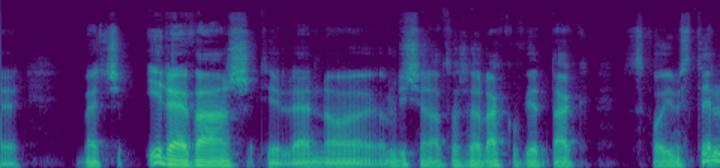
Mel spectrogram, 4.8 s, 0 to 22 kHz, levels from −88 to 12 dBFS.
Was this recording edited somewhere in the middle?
yes; 1 cut; at 1.7 s

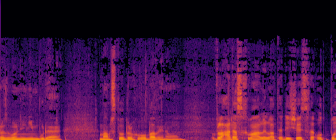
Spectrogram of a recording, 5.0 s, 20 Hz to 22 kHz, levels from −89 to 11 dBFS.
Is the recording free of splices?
no; 1 cut; at 1.5 s

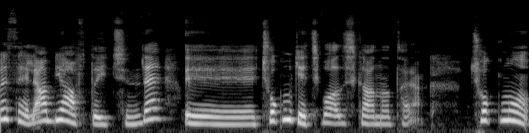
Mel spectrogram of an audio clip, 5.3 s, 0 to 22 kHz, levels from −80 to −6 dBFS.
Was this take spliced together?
yes; 3 cuts; at 1.8 s, 3.2 s, 3.8 s

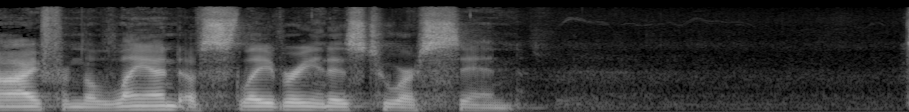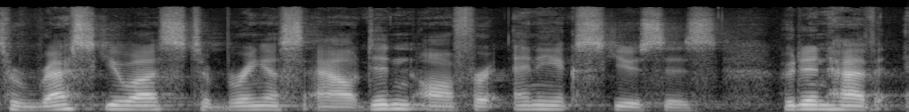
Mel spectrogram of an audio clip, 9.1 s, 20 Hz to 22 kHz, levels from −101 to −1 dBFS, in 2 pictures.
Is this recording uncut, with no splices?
no; 2 cuts; at 1.6 s, 6.3 s

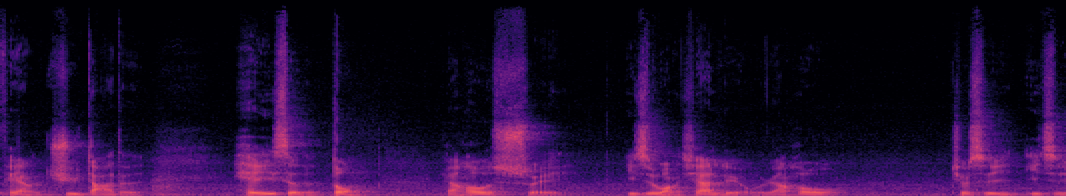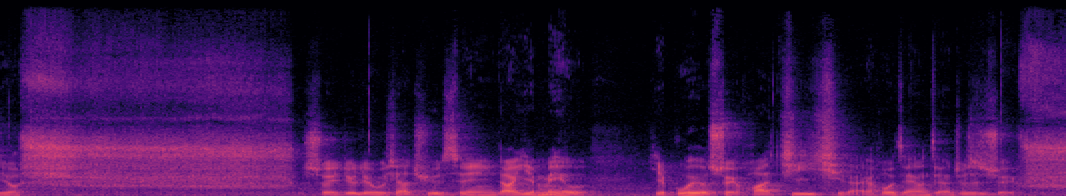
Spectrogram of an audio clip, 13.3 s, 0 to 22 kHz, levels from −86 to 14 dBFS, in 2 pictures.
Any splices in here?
no; 0 cuts

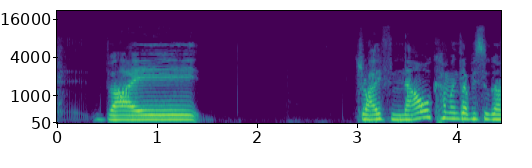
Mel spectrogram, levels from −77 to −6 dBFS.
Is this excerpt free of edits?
yes; 0 cuts

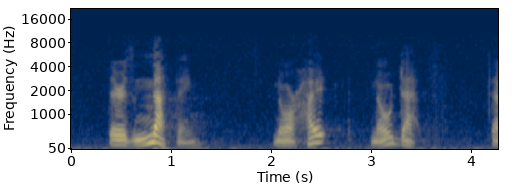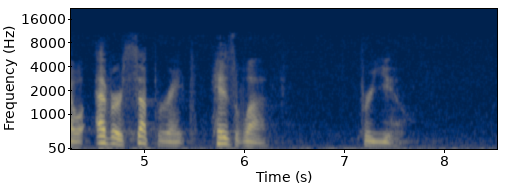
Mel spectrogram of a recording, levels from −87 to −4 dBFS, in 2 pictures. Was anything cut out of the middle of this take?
no; 0 cuts

